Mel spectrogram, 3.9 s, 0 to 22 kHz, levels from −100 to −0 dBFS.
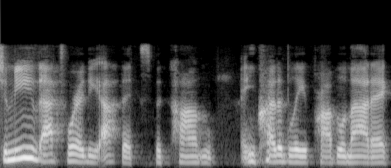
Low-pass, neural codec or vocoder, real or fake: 7.2 kHz; codec, 16 kHz, 1 kbps, FunCodec, trained on LibriTTS, 50 frames a second; fake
